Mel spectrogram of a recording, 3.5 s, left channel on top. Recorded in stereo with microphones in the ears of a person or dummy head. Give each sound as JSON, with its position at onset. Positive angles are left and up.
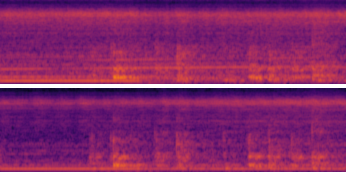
{"t": 0.9, "sound": "running footsteps", "side_deg": -70, "distance_m": 5.0}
